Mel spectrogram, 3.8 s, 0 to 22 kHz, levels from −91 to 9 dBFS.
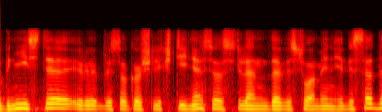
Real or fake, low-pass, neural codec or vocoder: fake; 7.2 kHz; codec, 16 kHz, 0.8 kbps, ZipCodec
